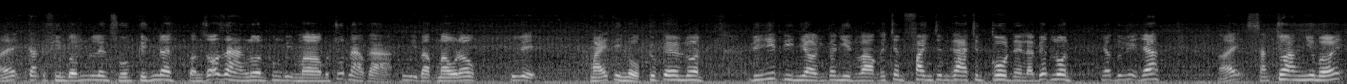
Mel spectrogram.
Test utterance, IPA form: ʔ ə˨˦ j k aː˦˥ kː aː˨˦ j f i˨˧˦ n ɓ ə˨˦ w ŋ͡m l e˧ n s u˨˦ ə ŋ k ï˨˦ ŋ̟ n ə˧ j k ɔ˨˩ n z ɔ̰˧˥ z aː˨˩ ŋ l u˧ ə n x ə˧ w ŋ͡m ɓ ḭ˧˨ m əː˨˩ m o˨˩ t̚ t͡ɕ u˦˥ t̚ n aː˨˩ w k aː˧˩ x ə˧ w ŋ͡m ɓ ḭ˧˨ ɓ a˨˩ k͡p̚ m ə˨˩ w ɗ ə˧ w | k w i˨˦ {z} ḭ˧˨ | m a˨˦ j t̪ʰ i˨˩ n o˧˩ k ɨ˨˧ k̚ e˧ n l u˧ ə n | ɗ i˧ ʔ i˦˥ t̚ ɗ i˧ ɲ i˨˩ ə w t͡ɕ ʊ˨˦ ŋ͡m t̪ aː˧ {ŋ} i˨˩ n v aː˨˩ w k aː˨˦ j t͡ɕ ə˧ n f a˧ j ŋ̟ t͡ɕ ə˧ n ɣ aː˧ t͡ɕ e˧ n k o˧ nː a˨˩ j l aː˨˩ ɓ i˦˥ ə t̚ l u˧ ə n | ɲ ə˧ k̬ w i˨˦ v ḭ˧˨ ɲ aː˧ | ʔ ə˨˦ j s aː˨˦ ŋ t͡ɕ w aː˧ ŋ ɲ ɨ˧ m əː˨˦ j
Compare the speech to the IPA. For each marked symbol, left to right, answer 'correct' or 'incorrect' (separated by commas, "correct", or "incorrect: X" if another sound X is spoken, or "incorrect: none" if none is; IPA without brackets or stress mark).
incorrect: v, incorrect: ɲ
